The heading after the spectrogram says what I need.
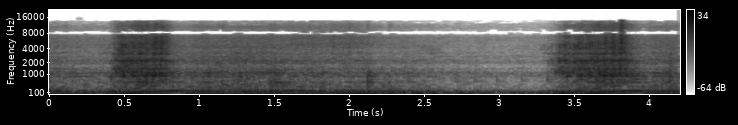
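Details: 2006 Chevy Silverado 1500 long bed with new Quiet Flow muffler replacing stock welded one: two quick rev blips rise and fall cleanly, deep smooth exhaust note, no rasp, rattle or puffing; tiny joint leak barely audible.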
